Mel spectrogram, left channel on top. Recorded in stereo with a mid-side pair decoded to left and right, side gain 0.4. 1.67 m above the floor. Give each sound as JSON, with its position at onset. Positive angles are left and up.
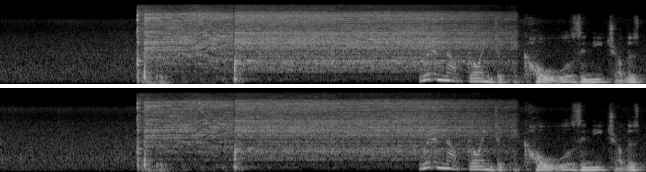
{"t": 1.4, "sound": "a hiss", "azimuth_deg": 40, "distance_m": 1.2}
{"t": 4.2, "sound": "a man speaking", "azimuth_deg": 15, "distance_m": 1.6}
